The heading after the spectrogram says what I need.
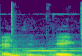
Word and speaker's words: Nginx: Kalau dibaca ada yang membacanya itu Nging ya. Kalau kalian pernah buka browsing tahu-tahu kok tampilannya Nging ya, Nginx ya. Itu sebenarnya bacanya Nginx, tapi kalau kita bacanya kadang dibaca Nging gitu ya. Tapi sebenarnya Nginx.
